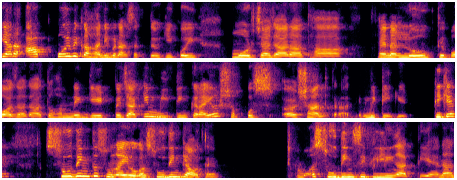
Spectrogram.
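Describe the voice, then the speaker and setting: A woman with a higher voice teaches English vocabulary in an online exam-prep lesson, mixing Hindi and English. She poses questions to the class and then answers them herself.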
